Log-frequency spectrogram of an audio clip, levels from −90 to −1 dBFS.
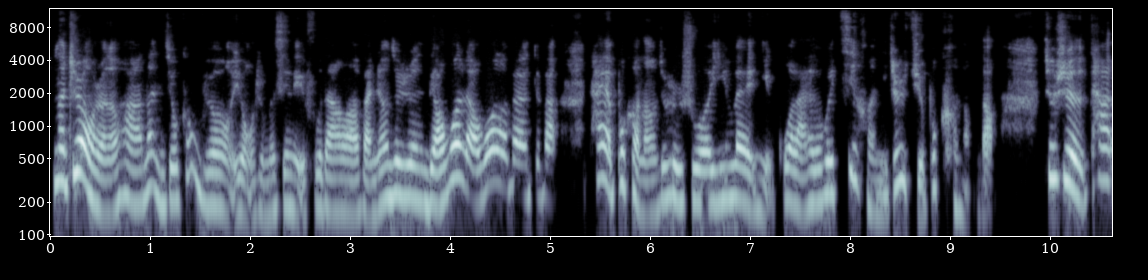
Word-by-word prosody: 那 310 +1 +3
这 370 +6 +7
种 250 - +8
人 170 - +2
的 175 - -1
话， 200 -4 -1
那 270 - -1
你 220 - -5
就 205 +2 -2
更 350 - -7
不 210 - -8
用 185 -3 -2
有 165 - -3
什 160 - -10
么 160 +2 -9
心 185 +1 -7
理 - - -3
负 180 -1 -7
担 170 -2 0
了， 160 -1 +1
反 155 -2 0
正 205 +4 -1
就 235 - +2
是 220 -2 0
聊 195 +1 +4
过 335 +1 +6
聊 195 - +4
过 275 +6 +3
了 280 - +2
呗， 245 - -1 0.2
对 225 - -12
吧？ 215 - -1 0.4
他 330 - -2
也 - - +5
不 290 +4 -1
可 - - 0
能 155 +1 -5
就 210 - -4
是 215 -2 0
说 200 -1 0
因 205 +2 -4
为 200 -4 +3
你 165 - -8
过 210 - -2
来 180 +1 -1
他 200 - -2
会 235 +1 +1
记 345 +8 -5
恨 - - -11
你， - - -9
这 275 - -2
是 315 - -1
绝 - - -4
不 265 - -7
可 180 -9 -10
能 165 - -14
的。 - - -1 0.5
就 330 -4 +2
是 275 - +4
他 315 +4 -1
205 Hz, 340 characters per minute, -22 LUFS, 185-270 Hz, 0.5 s, 种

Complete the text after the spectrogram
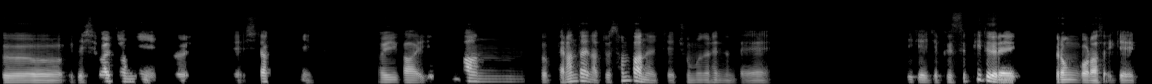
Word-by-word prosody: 그 95 -2 +1
이제 - - -7
시발점이 145 +1 0 0.4
그 470 -1 -4 0.5
이제 460 - -13
시작이 415 0 -1 1.1
저희가 110 -2 -1
이게 - - -9 0.3
선반 130 -4 -2
그 105 - -5
베란다에 150 +6 +2
놨죠. 110 - -6
선반을 170 - +2
이제 90 - -12
주문을 105 0 -11
했는데 90 -3 -11 1.3
이게 115 -2 -3
이제 100 - -7
그 - - -7
speedrack 105 -1 +6 0.3
그런 110 -1 +3
거라서 95 -2 +4
이게 95 0 -2
네. 95 - -4
105 Hz, 310 characters per minute, -23 LUFS, 95-130 Hz, 1.3 s, speedrack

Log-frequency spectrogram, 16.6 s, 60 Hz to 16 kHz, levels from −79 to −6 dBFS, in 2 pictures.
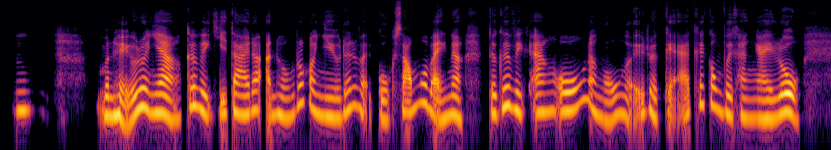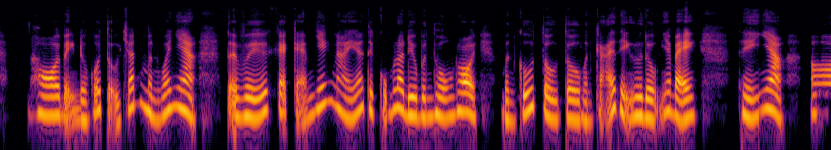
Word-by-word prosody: Ừm, 265 0 -1 0.7
mình 220 -2 +1
hiểu 215 0 +4
rồi 295 -1 +5
nha, 225 -6 +4
cái 310 - +2
việc 245 -4 +2
chia - - -3
tay 230 -3 +2
đó 270 +1 +2
ảnh - - 0
hưởng 215 -1 -1
rất 340 +2 -1
là 280 - +2
nhiều 210 -3 0
đến 270 +8 -1
vại 240 - -3
cuộc 190 0 -3
sống 290 - +1
của 345 -2 +1
bạn 200 - +3
nè, 215 -3 +2 0.2
từ 235 - +1
cái 310 +7 +3
việc 255 -5 0
ăn 250 +1 -1
uống 270 +9 +3
nè, - - +1
ngủ 200 -2 -2
nghỉ - - -2
rồi 245 -6 -1
cả 195 - -3
cái 325 - -3
công 305 -5 0
việc 225 -3 0
hàng 200 -2 -4
ngày 195 0 +1
luôn. 235 -1 +7 0.6
Thôi, 220 -1 +2
bạn - - -3
đừng 185 -1 -3
có 265 - -1
tự 155 - -6
trách 285 +4 -1
mình 245 - -3
quá 235 +5 0
nha! 270 -6 +1 0.3
Tại - - 0
vì, 210 +3 +1
ca 250 -2 -2
cảm 215 - -5
giác 310 +7 -1
này 235 - -3
á 265 - 0
thì 255 - -1
cũng 240 - -8
là 285 - +3
điều 215 -4 +2
bình 205 0 -4
thường 215 -1 -1
thôi, 250 -3 +4 0.2
mình 190 -2 -5
cứ 235 +9 0
từ 205 -4 0
từ 190 -1 +1
mình 180 -1 -7
cải 270 +10 -2
thiện 215 -5 -2
là 215 - +3
được 195 -2 +1
nha 255 - -2
bạn. 200 -3 +4 0.4
Thì 205 -3 -1
á - - -13
nha, 265 -7 +3 0.2
ờ, 235 - -5
230 Hz, 275 wpm, -21 LUFS, 205-265 Hz, 0.7 s, luôn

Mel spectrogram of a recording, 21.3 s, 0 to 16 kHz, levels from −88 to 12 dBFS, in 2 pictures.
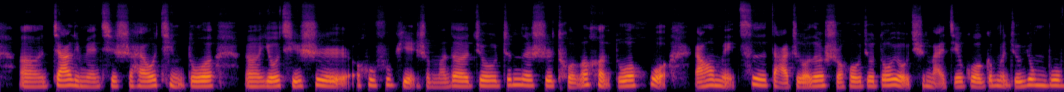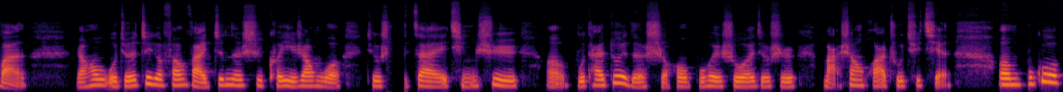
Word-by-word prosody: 呃， 155 0 -3
家 180 +3 +4
里 185 -2 0
面 155 -1 -5
其 165 - -5
实 170 - -6
还 165 -1 -2
有 170 +3 +3
挺 - - -7
多， 165 +1 +4 0.3
嗯， 155 0 -1
尤 160 +1 +4
其 165 -2 -2
是 175 -1 +1
护 185 +1 -3
肤 185 +3 -6
品 195 - -3
什 - - -10
么 140 0 -10
的， 160 0 +3
就 170 +1 +1
真 195 +4 -3
的 185 -2 +1
是 175 -2 -2
囤 140 - -4
了 200 - +1
很 - - -1
多 170 +2 +4
货， 180 - 0 0.2
然 150 +2 +1
后 190 - +2
每 180 - -3
次 205 -4 +1
打 130 -7 -2
折 - - 0
的 170 +1 +4
时 175 - -4
候 155 +1 -1
就 165 +1 -1
都 190 +3 +3
有 - - +3
去 180 - -11
买， 160 - -5
结 155 - -3
果 155 -2 0
根 175 +4 -5
本 175 0 -4
就 155 -4 -2
用 195 0 0
不 185 0 +1
完。 - - 0 0.5
然 150 +1 -2
后 195 +1 +3
我 160 -5 +1
觉 165 +1 +2
得 180 - +5
这 235 +5 +3
个 205 - +6
方 195 +1 +1
法 165 -7 +4
真 200 +7 0
的 190 -2 +2
是 185 -1 -4
可 170 0 0
以 175 - +5
让 170 +1 +1
我 140 -4 +1 0.2
就 170 - -2
是 165 - -8 0.2
在 165 -4 +2
情 - - -7
绪， 175 -1 0 0.2
呃， - - -3
不 160 - +1
太 190 +3 +2
对 255 +6 +5
的 155 -5 -1
时 - - -4
候， 155 -2 -1
不 150 0 -5
会 165 -1 +3
说 155 -1 +2
就 160 -1 -2
是 155 -1 -2 0.3
马 - - -2
上 190 -2 -1
花 185 - -1
出 170 - -2
去 170 +1 -7
钱。 185 - -3 0.5
嗯， 210 -1 +7
不 230 +3 -1
过 280 0 +6
170 Hz, 260 characters per minute, -24 LUFS, 160-190 Hz, 0.5 s, 嗯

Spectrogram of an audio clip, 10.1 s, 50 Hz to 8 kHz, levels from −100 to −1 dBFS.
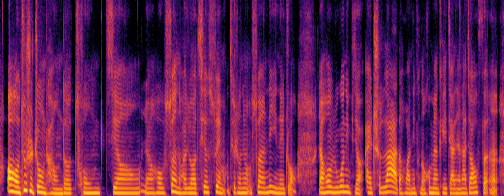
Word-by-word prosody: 哦， 250 -5 +9
就 305 - +4
是 280 -3 +4
正 215 -1 +3
常 175 -1 -2
的 180 0 -1
葱、 195 -1 -1
姜， 190 -1 -1
然 190 -5 -4
后 195 +1 -2
蒜 240 +4 +1
的 195 - 0
话 190 - -1
就 190 - -2
要 190 0 +1
切 225 - -2
碎 215 +1 -1
嘛， 185 - -7
切 - - -6
成 200 -1 -2
那 195 0 0
种 - - -7
蒜 205 +1 -1
粒 220 -3 0
那 185 -1 -2
种。 - - -5 0.4
然 200 - +3
后 225 +1 +3
如 210 0 +1
果 230 +2 +2
你 230 -1 +1
比 205 - -9
较 180 -2 -1
爱 205 - -1
吃 200 +2 -4
辣 225 +2 +4
的 185 - -4
话， 180 0 -3
你 185 +1 -3
可 185 - -12
能 170 0 -2
后 200 - -3
面 190 -1 +1
可 190 +1 -5
以 185 - -2
加 180 0 -2
点 180 -1 -3
辣 185 0 -1
椒 200 +2 +1
粉， 210 - -3
195 Hz, 295 characters per minute, -21 LUFS, 185-215 Hz, 0.4 s, 哦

